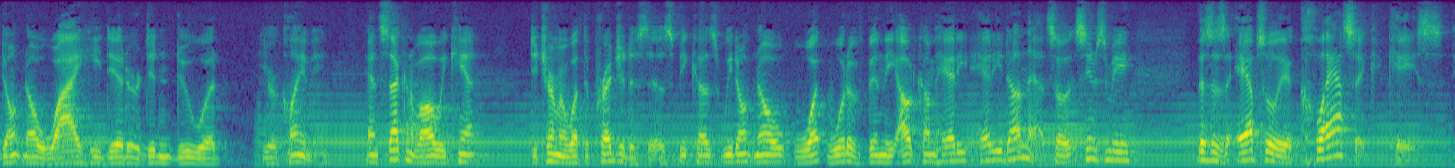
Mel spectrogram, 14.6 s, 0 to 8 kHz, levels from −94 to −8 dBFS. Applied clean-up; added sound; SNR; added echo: none; Brass instrument; 12 dB; none.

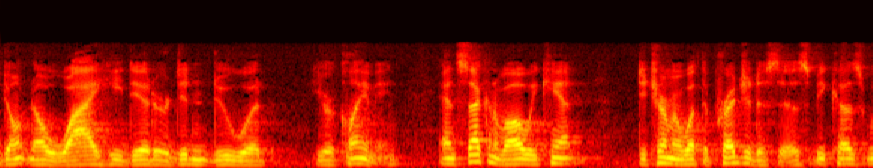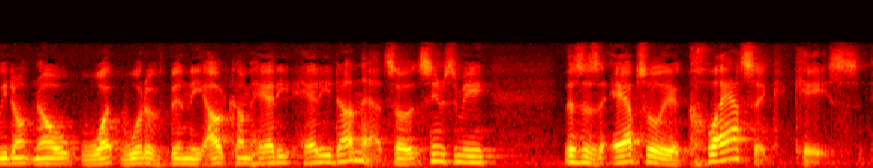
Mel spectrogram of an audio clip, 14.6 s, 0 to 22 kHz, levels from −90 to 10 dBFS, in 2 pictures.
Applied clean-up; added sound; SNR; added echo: none; none; none; none.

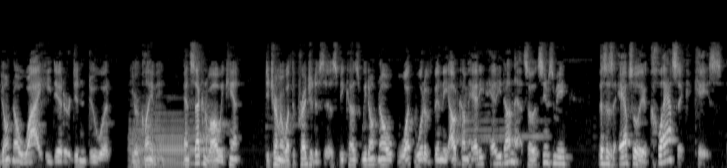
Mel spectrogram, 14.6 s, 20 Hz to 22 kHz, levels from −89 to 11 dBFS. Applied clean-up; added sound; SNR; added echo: classical method Wiener filter.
